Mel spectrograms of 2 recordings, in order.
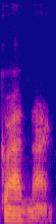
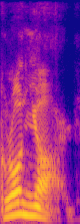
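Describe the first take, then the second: First: The word is said with English pronunciation. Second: The word is said with French pronunciation. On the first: The speaker calls it wrong. "I'm going to stick with Grognard" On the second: The speaker calls it right. "it's French. You're supposed to say Grognard"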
